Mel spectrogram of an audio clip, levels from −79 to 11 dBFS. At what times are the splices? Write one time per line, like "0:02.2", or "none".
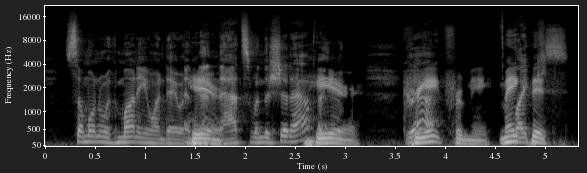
0:01.4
